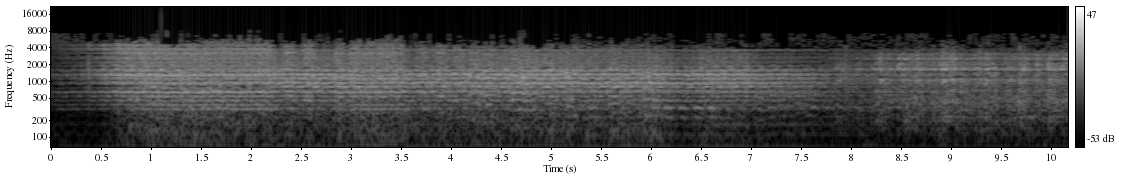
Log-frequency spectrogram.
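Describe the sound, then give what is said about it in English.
A train rumbles along loudly with a dense, steady roar of wheels and machinery, then gradually eases off as it slows down; no one speaks. “See? Train is slowing down so that we can jump off.”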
